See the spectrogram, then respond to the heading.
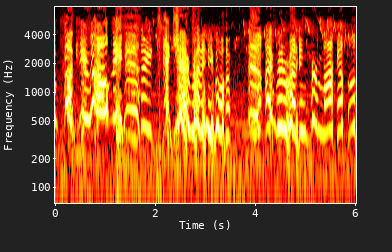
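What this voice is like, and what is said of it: Gasping, sobbing distressed voice. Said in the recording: “Gasping for air, she sobs.”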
